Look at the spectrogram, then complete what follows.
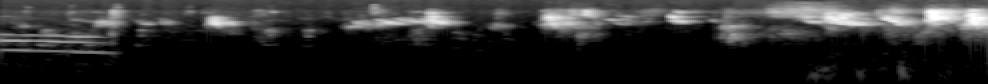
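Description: Faint, high-pitched squeaks and chirps of a baby macaque, scattered through near silence and a little louder near the end.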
